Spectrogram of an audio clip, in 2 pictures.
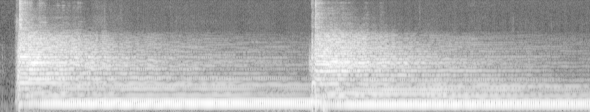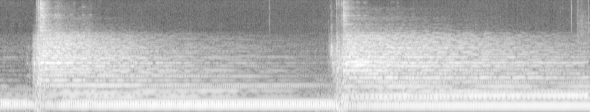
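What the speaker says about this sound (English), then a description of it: "there's something magical when two different guitars are playing one note each, and there's a lot of distortion" Two heavily distorted electric guitars, each playing one note, sustain a droning chord together, struck anew four times at regular intervals, loud and ringing with no talking.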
